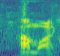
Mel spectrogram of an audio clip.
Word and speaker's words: Hanwag: and is it Hanwag? – Hanwag, yes. – Hanwag, okay, I said it right.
